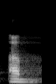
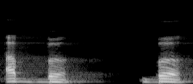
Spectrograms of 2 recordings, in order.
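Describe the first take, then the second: First: The final b is cut off in a stop. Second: The final b ends with a short bounce. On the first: "we stop on the letter. So, it become ab" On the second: "But due to the sifat qalqala, it become ab"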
